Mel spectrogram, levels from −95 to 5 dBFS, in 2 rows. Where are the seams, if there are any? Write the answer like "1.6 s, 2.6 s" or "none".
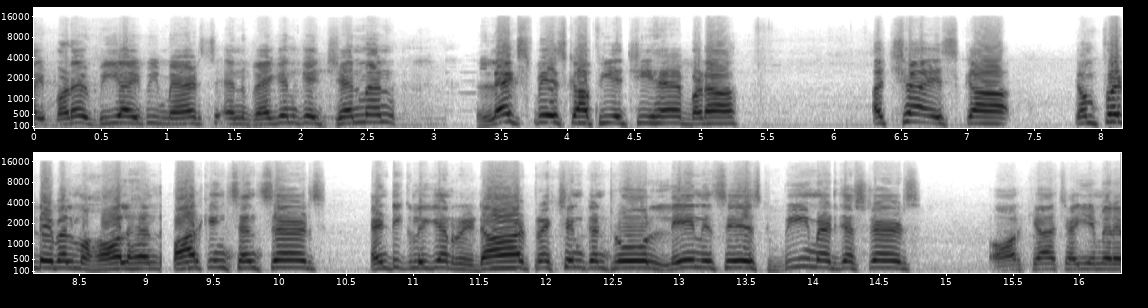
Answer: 3.0 s, 9.1 s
